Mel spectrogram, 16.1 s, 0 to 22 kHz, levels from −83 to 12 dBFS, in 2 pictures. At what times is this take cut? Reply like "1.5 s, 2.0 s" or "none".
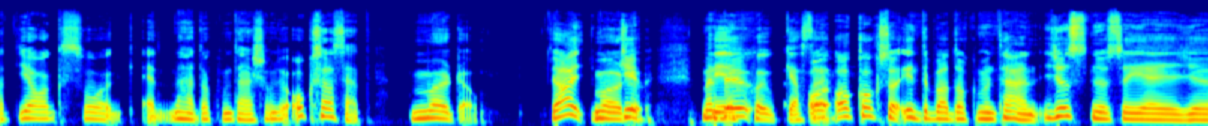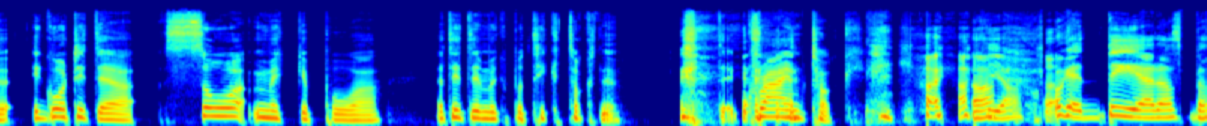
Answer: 15.0 s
